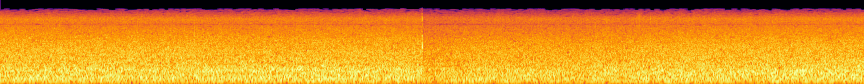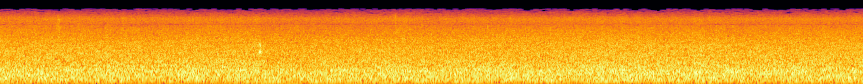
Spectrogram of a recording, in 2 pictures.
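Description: Rain falling steadily, an even dense hiss, dipping slightly about three seconds in.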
